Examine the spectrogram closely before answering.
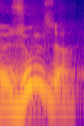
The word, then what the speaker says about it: ZooMS: traduit ça par un joli petit acronyme qu'on a qu'on qu'on prononce zooms hein et donc voilà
